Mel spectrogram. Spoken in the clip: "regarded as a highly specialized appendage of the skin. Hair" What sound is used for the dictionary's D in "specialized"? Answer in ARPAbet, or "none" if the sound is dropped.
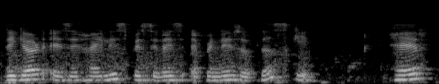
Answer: none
